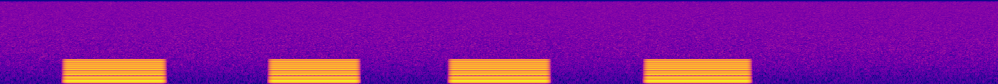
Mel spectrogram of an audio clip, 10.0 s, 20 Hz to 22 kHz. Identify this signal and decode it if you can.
Ship horn signal, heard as a ship's horn, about 120 Hz. 4 short. At sea: a pilot vessel's identity signal in fog.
